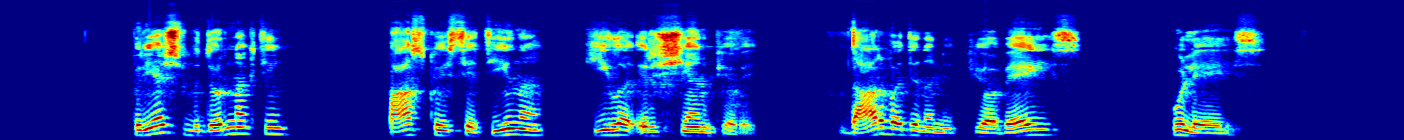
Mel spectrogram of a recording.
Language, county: Lithuanian, Vilnius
